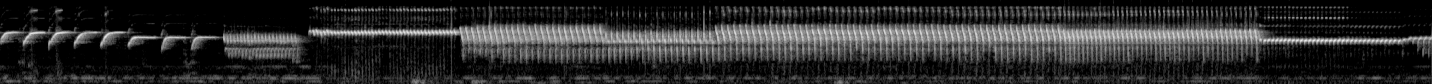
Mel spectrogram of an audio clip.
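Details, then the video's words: Canary song to teach young birds: opens with repeated swooping whistled notes, then a long, loud, very rapid buzzing roll, finishing on a plain steady whistle. "Canary Singing - Most Spectacular HD Video Training For Chicks"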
